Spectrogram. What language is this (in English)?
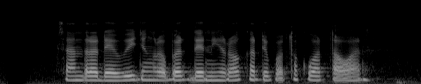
Sundanese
